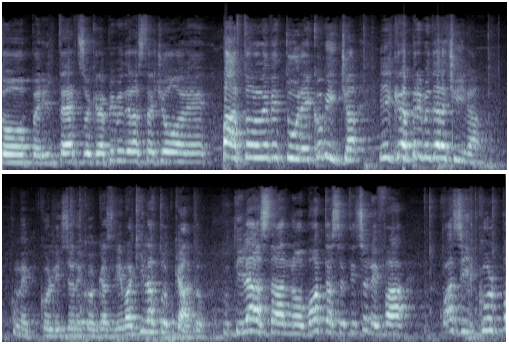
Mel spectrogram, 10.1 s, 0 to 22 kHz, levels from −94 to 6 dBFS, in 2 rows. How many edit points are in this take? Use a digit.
3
